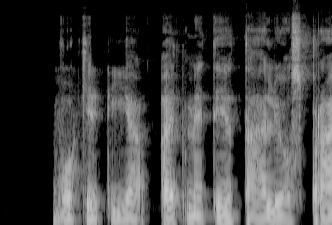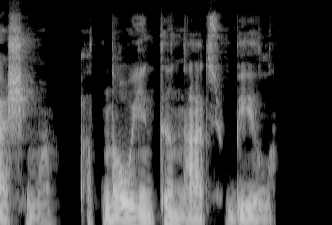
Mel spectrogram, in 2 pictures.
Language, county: Lithuanian, Tauragė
